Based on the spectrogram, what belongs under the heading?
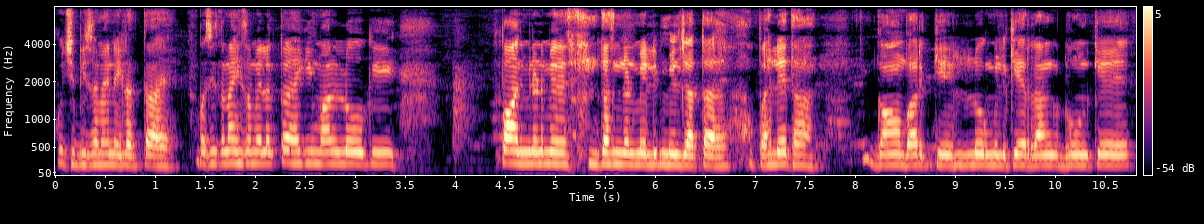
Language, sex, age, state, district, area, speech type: Hindi, male, 45-60, Uttar Pradesh, Lucknow, rural, spontaneous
